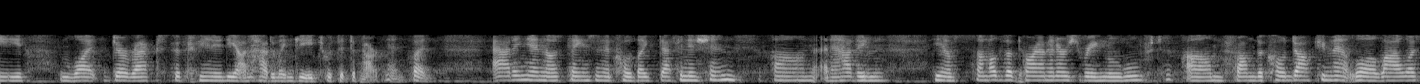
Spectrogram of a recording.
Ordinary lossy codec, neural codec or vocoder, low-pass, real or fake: AAC, 16 kbps; autoencoder, 22.05 kHz, a latent of 192 numbers a frame, VITS, trained on one speaker; 7.2 kHz; fake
